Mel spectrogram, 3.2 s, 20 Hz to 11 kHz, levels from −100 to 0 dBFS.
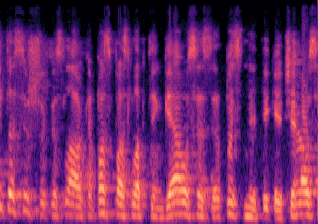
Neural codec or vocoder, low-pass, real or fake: none; 9.9 kHz; real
